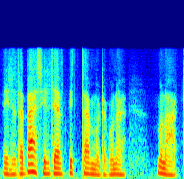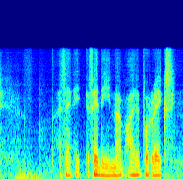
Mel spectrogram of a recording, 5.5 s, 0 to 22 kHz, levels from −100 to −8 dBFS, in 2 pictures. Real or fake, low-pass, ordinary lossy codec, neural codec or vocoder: fake; 7.2 kHz; none; codec, 16 kHz, 0.3 kbps, FocalCodec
